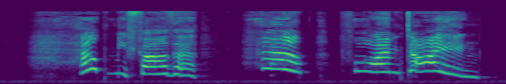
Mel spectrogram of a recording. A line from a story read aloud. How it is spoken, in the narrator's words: cried out weakly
